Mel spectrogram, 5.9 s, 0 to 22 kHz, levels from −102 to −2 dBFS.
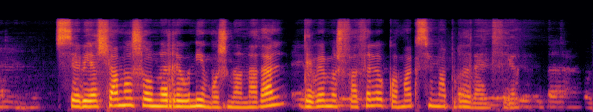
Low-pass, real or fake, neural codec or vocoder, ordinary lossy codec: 10.8 kHz; fake; codec, 44.1 kHz, 2.6 kbps, SNAC; MP3, 96 kbps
